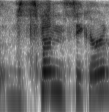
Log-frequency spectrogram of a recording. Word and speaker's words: SVN Seeker: Zvenseker and it's SVN Seeker, pronounced Svenseker like Kav.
